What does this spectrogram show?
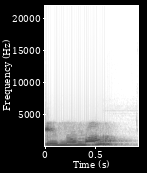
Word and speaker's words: I Luma: So it's pronounced I Luma. Okay. And it's a directional phrase meaning in front. And the language is Samoan, and I have Samoan heritage.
